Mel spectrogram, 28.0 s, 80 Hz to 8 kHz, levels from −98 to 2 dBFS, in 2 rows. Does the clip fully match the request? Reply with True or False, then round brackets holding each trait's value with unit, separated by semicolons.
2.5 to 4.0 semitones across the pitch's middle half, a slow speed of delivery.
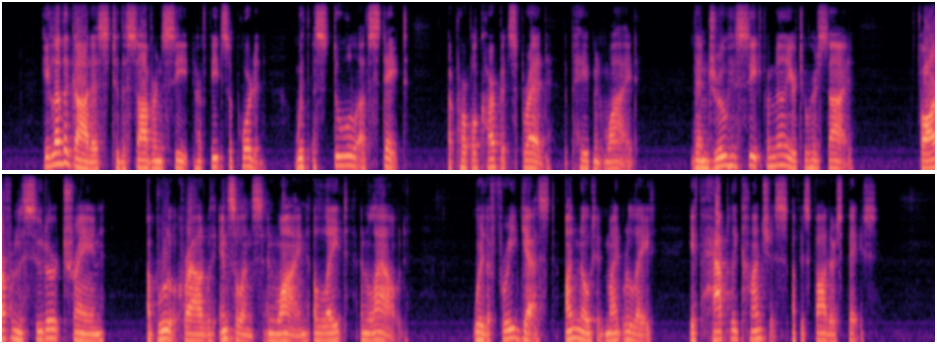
True (3.3 semitones; 130 wpm)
